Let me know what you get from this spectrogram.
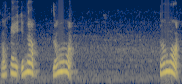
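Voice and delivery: stern loud enough. Real, not acted. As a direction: put your foot down with the pet. Telling the bird to stop.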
